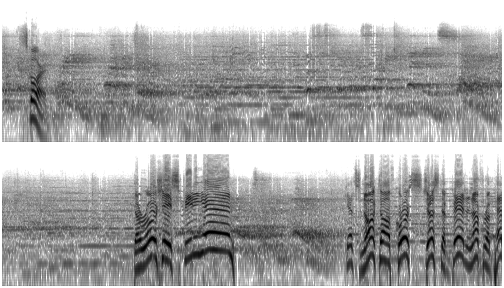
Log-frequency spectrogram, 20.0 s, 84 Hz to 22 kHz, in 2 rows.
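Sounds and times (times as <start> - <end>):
crowd voices: 0.0 - 20.0
music over arena speakers: 1.7 - 20.0.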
